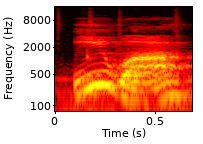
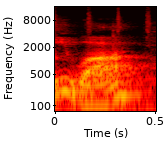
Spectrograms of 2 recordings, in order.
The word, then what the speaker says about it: Iwa: Iwa, pronounced Iwa, is the Europe term for character, right?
